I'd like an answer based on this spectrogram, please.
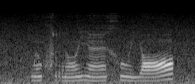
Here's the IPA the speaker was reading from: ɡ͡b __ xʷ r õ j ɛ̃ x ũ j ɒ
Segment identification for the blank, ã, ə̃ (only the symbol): ə̃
